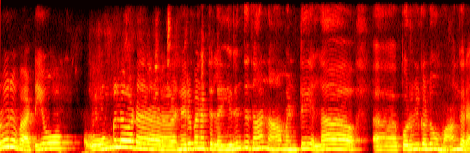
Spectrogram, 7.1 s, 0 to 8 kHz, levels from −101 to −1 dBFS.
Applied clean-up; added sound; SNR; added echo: neural mask model Resemble Enhance denoiser.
